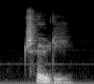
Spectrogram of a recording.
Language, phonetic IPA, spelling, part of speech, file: Polish, [ˈt͡ʃɨlʲi], czyli, conjunction, Pl-czyli.ogg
